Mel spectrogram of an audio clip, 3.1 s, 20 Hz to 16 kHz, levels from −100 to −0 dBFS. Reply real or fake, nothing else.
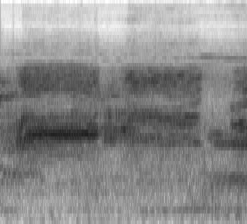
real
